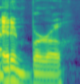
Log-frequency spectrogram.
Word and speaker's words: Edinburgh: You're in like Edinburgh. – Mm-hmm. – Did I say that correctly? – You actually pronounced it correctly. A lot of people can't.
